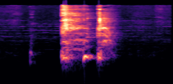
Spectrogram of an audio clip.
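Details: Adult tickly, irritative cough that needed water to stop: a short run of about three dry, throaty cough bursts.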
